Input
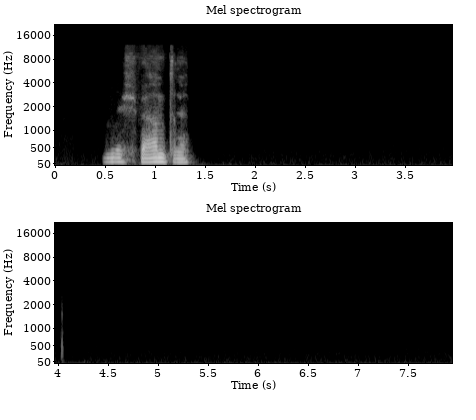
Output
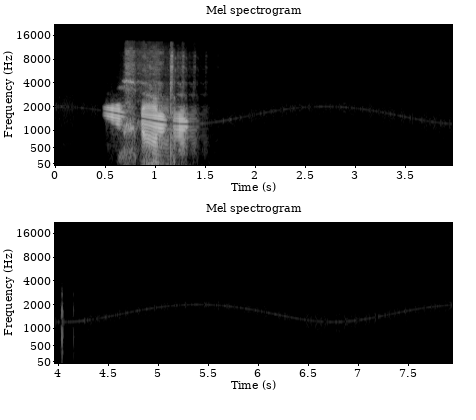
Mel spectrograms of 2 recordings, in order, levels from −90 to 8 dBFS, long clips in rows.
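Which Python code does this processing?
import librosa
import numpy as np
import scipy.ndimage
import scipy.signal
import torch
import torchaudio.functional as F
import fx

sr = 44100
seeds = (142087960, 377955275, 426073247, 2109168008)

y = fx.tilt_shelf(x, sr, db=-5.5, hz=730.0, at=(0.65, 1.25))
y = fx.echo_thinned(y, sr, ms=115, feedback_pct=26, hz=830.0, wet_db=-15.0)
y = fx.ring_lfo(y, sr, carrier_hz=1600.0, swing_pct=25, hz=0.37)
y = y * 10.0 ** (5.0 / 20.0)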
